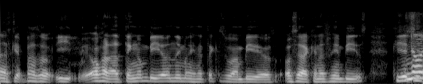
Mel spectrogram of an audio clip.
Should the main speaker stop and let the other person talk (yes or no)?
yes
